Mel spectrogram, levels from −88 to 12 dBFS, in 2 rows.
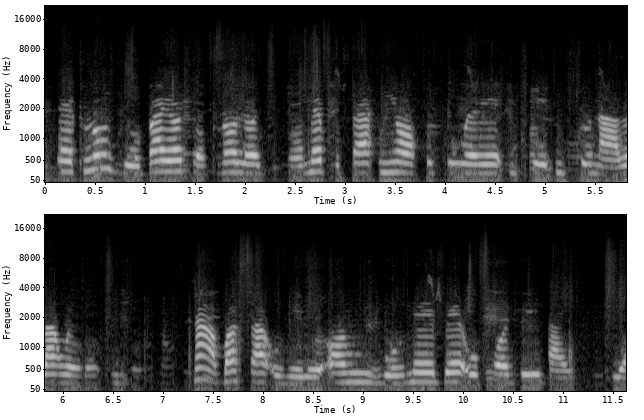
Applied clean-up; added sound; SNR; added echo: neural mask model RNNoise.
